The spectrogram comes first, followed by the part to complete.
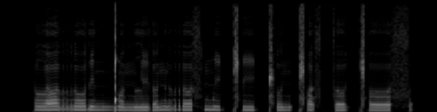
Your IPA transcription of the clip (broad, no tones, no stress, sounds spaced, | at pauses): l ʌ r o ɾ i n ŋ͡ǃ o n l i ɾ ʊ n r ɤ s m i ǁ i ǁ u n ǁ ʌ s t ɤ ǁ ɤ s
